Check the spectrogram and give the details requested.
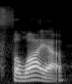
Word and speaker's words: Thalia: So I looked it up, and two different pronunciations said it's actually pronounced Thalia. And that's how I pronounce it now. Initially, I was like, I don't know if I like that pronunciation. I might just call her Talia anyway, because it's cuter.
